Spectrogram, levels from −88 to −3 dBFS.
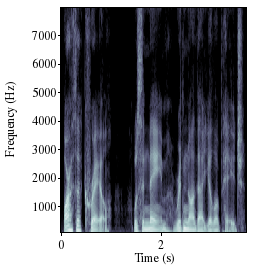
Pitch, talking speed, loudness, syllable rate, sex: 115 Hz, 160 wpm, -19 LUFS, 4.6 syllables/s, male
